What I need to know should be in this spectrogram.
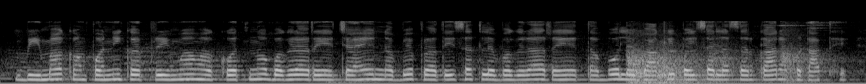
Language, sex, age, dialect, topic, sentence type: Chhattisgarhi, female, 18-24, Northern/Bhandar, agriculture, statement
